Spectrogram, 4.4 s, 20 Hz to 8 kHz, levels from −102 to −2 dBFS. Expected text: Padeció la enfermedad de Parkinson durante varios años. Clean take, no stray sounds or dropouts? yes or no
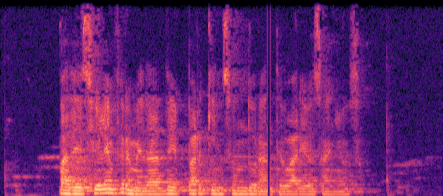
no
